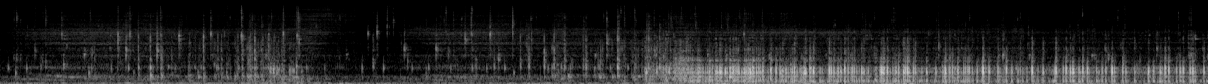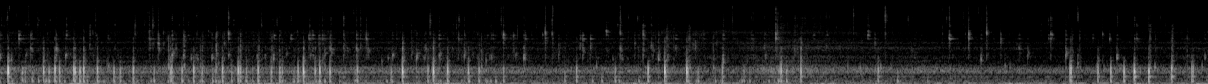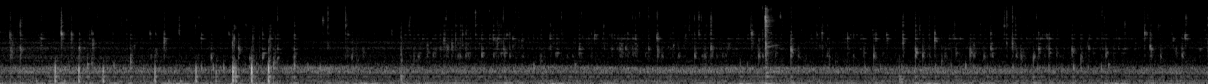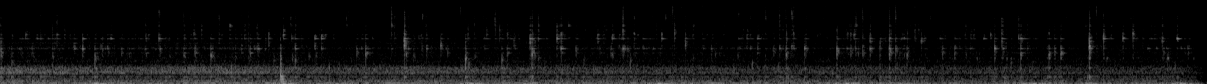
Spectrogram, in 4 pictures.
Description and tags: ZOOM H4 recording of the noises a coffee pot makes, with the exceptionally loud gurgling noise as the process ends.
coffee, coffee-maker, gurgling, making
